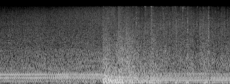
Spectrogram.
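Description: A car lands hard with a heavy thud.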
